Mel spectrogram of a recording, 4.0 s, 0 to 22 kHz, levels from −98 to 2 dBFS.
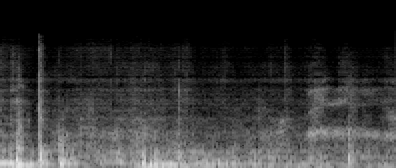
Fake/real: fake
